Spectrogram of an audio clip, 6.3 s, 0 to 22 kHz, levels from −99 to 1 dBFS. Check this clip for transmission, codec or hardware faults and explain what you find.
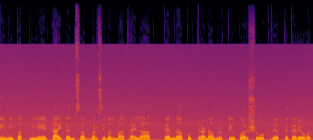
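There's mains buzz under the speech from start to finish. It's locked to 50 Hz mains, with sharp switching spikes twice per cycle from something like a dimmer, rectifier or missing shield, piling up harmonics into several kHz. It sounds like a steady, raspy buzz sitting fairly loud, not far beneath the speech.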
